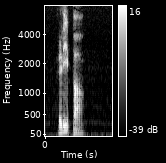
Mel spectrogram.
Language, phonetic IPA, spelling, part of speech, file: Polish, [ˈlʲipa], lipa, noun, Pl-lipa.ogg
